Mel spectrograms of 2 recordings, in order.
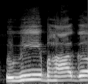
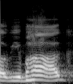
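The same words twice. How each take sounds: First: विभाग as वि-भा-ग; syllable by syllable. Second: Said in the usual way. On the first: Shown as a demonstration. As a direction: sound out विभाग in three parts. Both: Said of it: "एक ही बार में पढ़ेंगे".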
